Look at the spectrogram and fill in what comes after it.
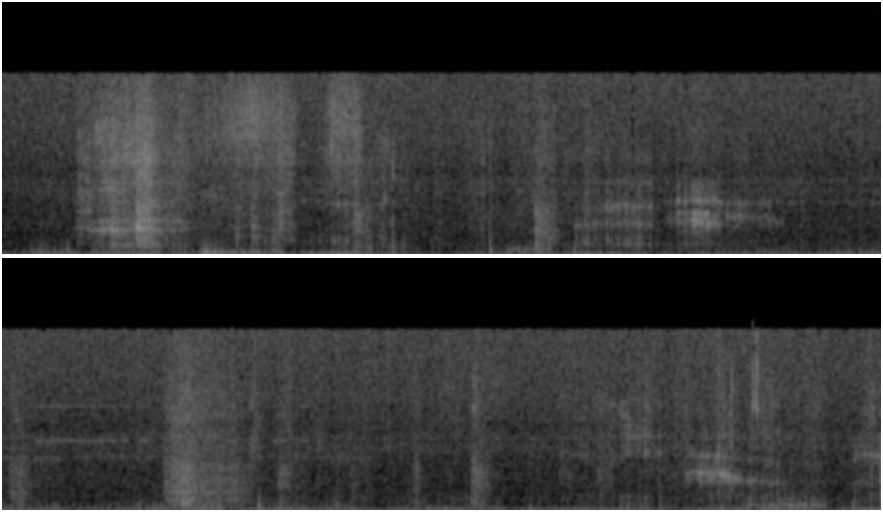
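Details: Quiet low purring from a house cat under rustling and scratchy handling noises, the rumble steady throughout.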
